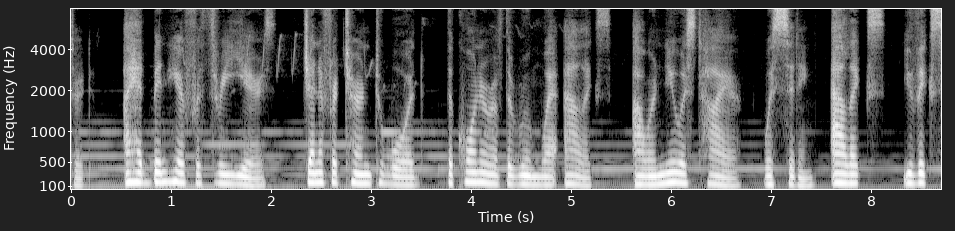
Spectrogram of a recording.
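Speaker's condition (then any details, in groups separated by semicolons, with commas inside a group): No condition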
